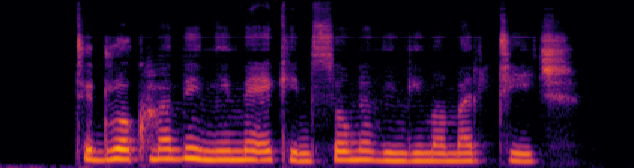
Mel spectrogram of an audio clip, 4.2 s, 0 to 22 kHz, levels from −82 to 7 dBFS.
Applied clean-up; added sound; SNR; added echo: neural mask model DeepFilterNet 3.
